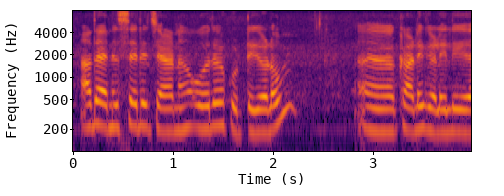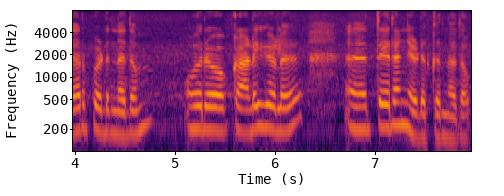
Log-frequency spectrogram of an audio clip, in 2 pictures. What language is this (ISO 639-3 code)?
mal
